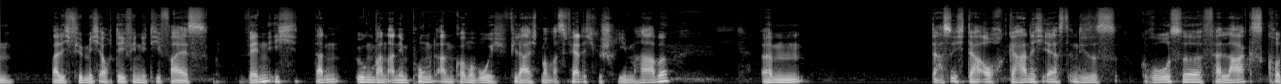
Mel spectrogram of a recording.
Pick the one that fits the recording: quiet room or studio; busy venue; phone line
quiet room or studio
